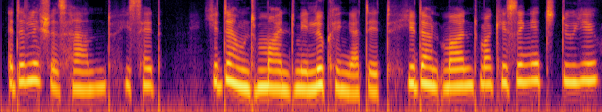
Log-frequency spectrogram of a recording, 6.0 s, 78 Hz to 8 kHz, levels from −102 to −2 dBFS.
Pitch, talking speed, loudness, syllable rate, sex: 235 Hz, 190 wpm, -18 LUFS, 4.6 syllables/s, female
